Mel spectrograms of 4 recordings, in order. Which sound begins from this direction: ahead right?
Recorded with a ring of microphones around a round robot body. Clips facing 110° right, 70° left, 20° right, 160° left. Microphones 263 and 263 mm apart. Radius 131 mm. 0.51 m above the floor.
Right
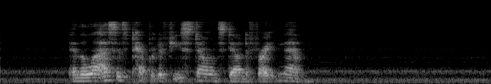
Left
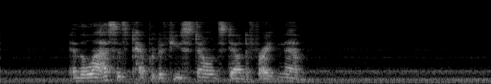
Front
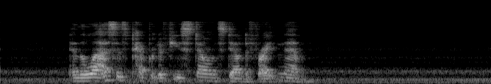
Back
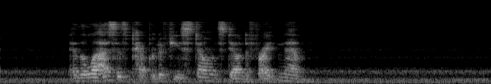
A woman speaking, at 0.7 s.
